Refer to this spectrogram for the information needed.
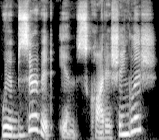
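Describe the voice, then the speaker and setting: Measured woman lecturing, lively mellow voice. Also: medium pitch, vocal fry. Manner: measured, explanatory, demonstrates sounds. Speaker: linguistics lecturer. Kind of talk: recorded lecture.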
